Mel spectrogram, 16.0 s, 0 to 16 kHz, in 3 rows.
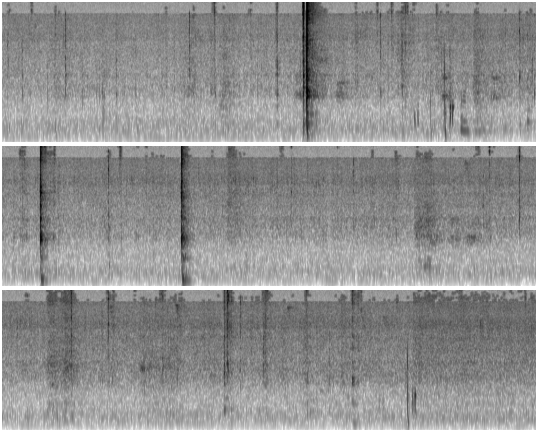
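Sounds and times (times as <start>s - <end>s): soft ticks: 0.0s - 14.9s.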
